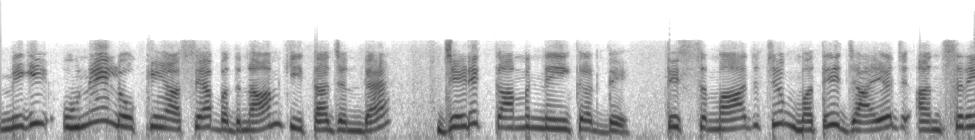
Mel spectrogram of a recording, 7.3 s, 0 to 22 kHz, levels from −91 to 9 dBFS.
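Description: Throughout, the gain swings by roughly 15 dB. This is gain pumping, likely a fast limiter clamping down on excessive microphone gain.

From 4.91 to 4.97 s, after "जेह्ड़े कम्म नेईं करदे" and before "ते समाज", a smooth, steady hiss briefly stands in for the real background. This is AMR comfort noise, generated by the receiver to fill a 60 ms stretch when no speech frames arrived.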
